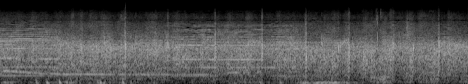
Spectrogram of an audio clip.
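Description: Church congregation applauding and cheering loudly, dense sustained clapping with shouts and whoops filling the hall throughout.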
